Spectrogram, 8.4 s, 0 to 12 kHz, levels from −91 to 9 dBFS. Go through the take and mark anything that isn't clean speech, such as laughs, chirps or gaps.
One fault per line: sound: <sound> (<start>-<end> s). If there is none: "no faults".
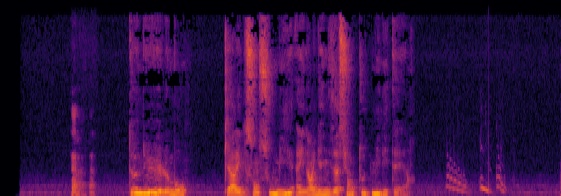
sound: laugh (1.1-1.5 s)
sound: chirp (6.7-7.6 s)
